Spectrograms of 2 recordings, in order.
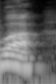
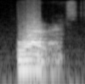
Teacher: So it's not were, it's v. You've got to get vibration between your top teeth and your bottom lip.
